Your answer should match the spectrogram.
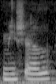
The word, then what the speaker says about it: Michelle: was pretty hilarious that it's pronounced Michelle in French because that reminds me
